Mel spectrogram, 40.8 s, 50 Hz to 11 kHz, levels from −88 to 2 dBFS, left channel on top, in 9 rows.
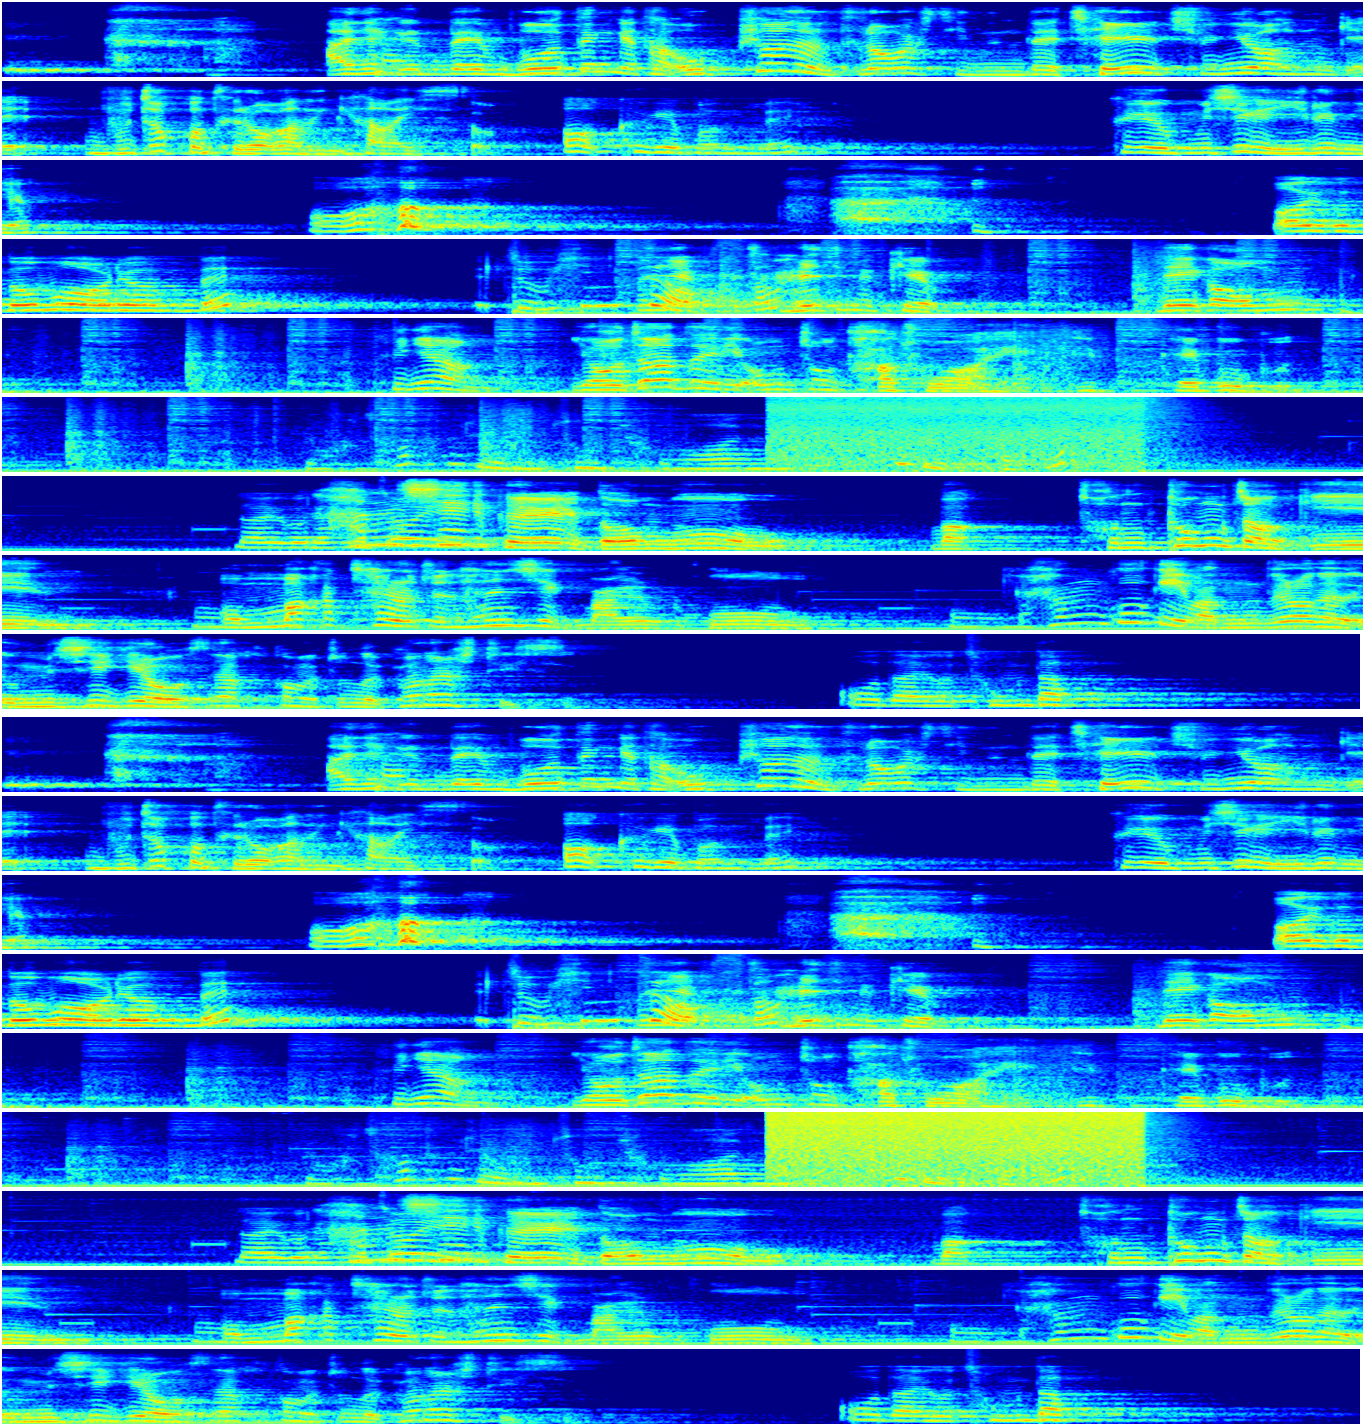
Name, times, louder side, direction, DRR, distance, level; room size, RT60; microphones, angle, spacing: voice 1, 0.3-0.7 1.3-1.4 6.4-7.2 10.1-10.8 11.8-12.3 13.3-14.4 15.3-16.2 23.7-26.3 28.0-28.9 32.4-32.7 34.9-35.2 39.1-39.8, right 1 dB, 10° right, 9 dB, 1.0 m, -28 dB
voice 2, 1.1-6.2 8.2-9.2 12.1-12.4 15.7-15.9 16.2-16.8 17.5-18.0 19.4-22.5 28.3-29.8 30.3-30.5 30.8-32.1 32.5-34.5 35.1-38.2, left 2 dB, 20° left, 15 dB, 0.6 m, -28 dB
sound 1, 15.3-25.0, left 2 dB, 60° left, 1.1 m, -42 dB
sound 2, 24.1-24.2 24.6-26.5 34.8-34.9 35.3-37.0, right 17 dB, 90° right, 0.4 m, -19 dB
14.0 x 9.6 x 6.5 m, 1.2 s
head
